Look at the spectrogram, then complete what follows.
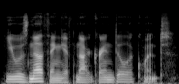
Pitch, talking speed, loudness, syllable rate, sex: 115 Hz, 200 wpm, -20 LUFS, 5.9 syllables/s, male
